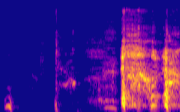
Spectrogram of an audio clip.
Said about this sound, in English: Sorry, my pneumonia shame cough.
